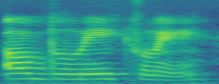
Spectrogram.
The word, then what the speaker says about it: obliquely: not sure which word it is could you spell it o b l i q u e l i okay um obliquely obliquely obliquely obliquely right so that's um by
